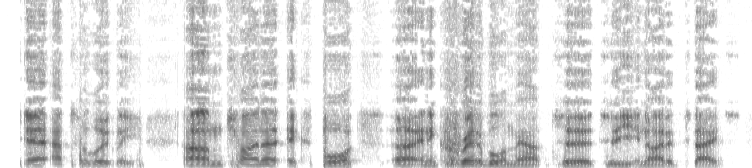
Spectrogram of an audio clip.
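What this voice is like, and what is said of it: Australian accent. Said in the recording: “I'm Australian, for example, if you can tell by my accent.”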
